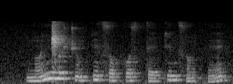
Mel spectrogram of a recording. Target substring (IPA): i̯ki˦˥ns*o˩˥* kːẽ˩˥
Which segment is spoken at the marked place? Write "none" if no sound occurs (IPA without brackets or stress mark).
õ˩˥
